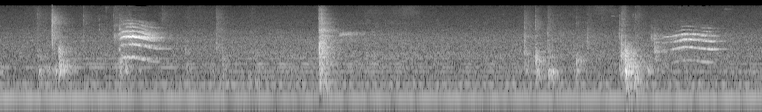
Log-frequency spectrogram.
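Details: Margaret, a rescued female white cat with orange markings on her head and tail, meows twice indoors, each a rising-then-falling harmonic cry, separated by soft clicks and knocks over a steady low electrical hum.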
